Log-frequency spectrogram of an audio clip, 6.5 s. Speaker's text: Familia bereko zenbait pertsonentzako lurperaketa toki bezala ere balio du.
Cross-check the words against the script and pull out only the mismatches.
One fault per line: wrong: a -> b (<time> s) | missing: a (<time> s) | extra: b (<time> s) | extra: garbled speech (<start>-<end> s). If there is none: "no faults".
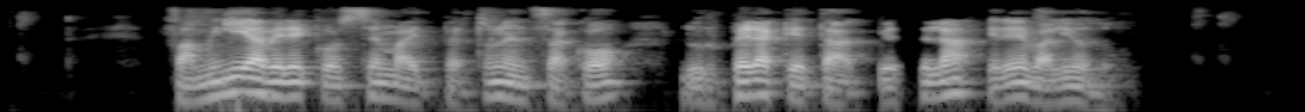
missing: toki (4.2 s)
